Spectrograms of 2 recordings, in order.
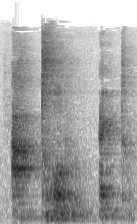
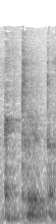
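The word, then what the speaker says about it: actor: 악토르. 액터였다 싫어. 악토르. 마스터. 영국 사람들은요, 미국식 발음하는 사람을 싫어하더라고요.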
